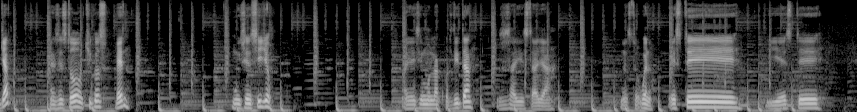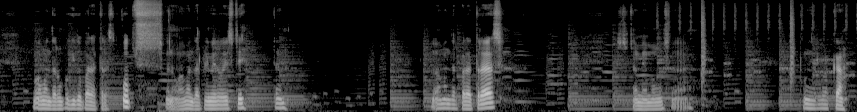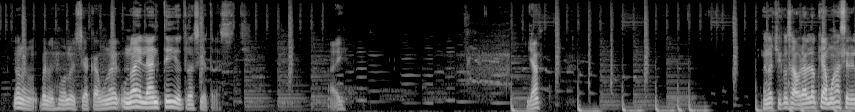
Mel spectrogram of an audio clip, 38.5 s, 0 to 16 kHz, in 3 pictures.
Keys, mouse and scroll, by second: 0.4-0.7 scroll down 2, 0.8-1.6 middle drag, 2.2 shift+middle click, 3.0-3.6 middle drag, 4.1 shift+middle drag, 4.6-5.0 scroll down 2, 5.0-9.5 middle drag, 10.5 click, 11.7 shift+click, 13.3 click, 15.3 ctrl+z, 15.8 click, 16.7 click, 17.6 click, 19.1-20.7 drag, 21.4 click, 22.5-27.3 drag, 28.0 click, 29.0 click, 30.2-30.6 scroll down 1, 30.6-31.1 middle drag, 31.2 click, 31.6-32.0 scroll up 2, 32.0-32.7 middle drag, 33.0-33.3 scroll down 1, 33.3-33.9 middle drag, 35.7 ctrl+z, 35.7 click, 35.7 middle click, 35.7-36.6 scroll down 2, 36.6-37.1 middle drag, 37.4-37.8 scroll up 2, 37.8-38.2 scroll down 1, 38.2-38.5 middle drag.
